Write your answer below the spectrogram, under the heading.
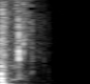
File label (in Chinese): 猪灵脚步声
